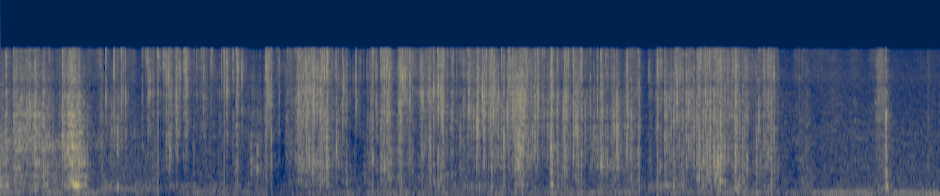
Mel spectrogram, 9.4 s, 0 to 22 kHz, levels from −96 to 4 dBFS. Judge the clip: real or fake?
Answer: real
